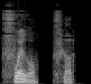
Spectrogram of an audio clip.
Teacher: F. Representa el sonido fricativo labio-dental.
